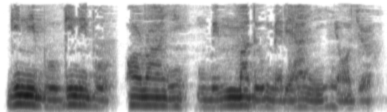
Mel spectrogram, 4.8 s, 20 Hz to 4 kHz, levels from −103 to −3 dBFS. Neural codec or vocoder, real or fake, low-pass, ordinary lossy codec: codec, 16 kHz, 16 kbps, FreqCodec, larger model; fake; 3.6 kHz; AAC, 16 kbps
